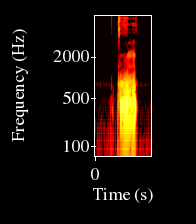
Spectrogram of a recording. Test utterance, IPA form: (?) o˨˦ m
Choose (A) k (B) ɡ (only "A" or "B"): A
